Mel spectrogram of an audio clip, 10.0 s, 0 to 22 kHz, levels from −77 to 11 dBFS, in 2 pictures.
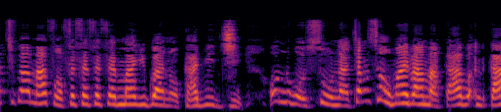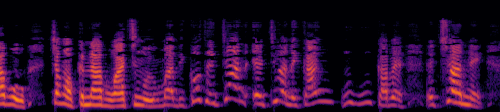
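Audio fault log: Throughout, transcoding between lossy codecs: the speech carries two layers of coding artefacts heard together. Content reaches up to about 21.6 kHz. The sound likely passed through a low-rate Vorbis encode and then HE-AAC near 24 kbit/s, the second codec re-coding the first's damage.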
